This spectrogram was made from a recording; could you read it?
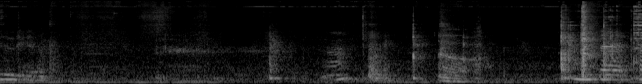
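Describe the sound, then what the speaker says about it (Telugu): A metal spoon scrapes and clinks inside a mixer grinder jar during cleaning, irregular close scratchy strokes and knocks, with someone talking over much of it. "మిక్సీ పట్టుకొని ఏమో స్పూన్ పట్టుకొని క్లీన్ చేస్తున్నా"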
